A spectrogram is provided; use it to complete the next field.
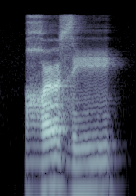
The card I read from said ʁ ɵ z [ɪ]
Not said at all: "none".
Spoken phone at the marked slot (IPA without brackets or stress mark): i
